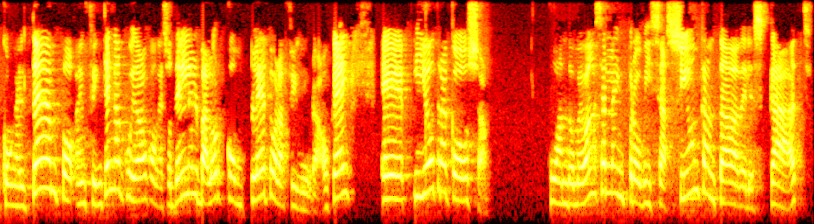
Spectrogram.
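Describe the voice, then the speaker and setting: A woman teaching a singing class, explaining patiently and singing sample notes and scat syllables. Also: high voice. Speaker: vocal teacher. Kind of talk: online class feedback to students.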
